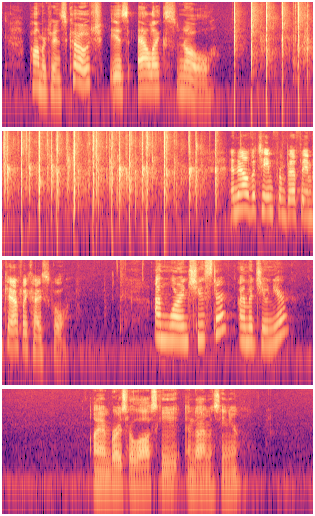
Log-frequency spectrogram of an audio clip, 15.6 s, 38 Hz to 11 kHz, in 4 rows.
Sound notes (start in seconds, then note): 2.9 applause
